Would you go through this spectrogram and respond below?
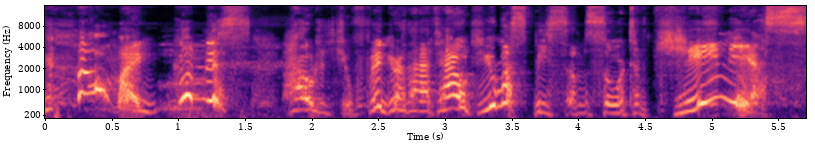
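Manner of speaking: high, swooping, sing-song squeal. The narrator voices Doris reacting to a player's action, in a squealing Doris voice. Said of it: "Doris kind of squeals and is like".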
